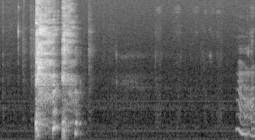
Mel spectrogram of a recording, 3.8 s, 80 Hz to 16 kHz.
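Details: Adult still recovering from COVID-19, coughing during a live art stream: a brief burst of three quick coughs, then speech resumes.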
